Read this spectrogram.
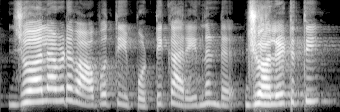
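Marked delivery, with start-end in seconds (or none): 2.5-3.3 loud call after someone; raised-voice summons. Acted. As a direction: call the name out sharply louder. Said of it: "Meenu വിളിച്ചു".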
